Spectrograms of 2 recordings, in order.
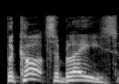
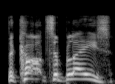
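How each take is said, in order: First: Much higher, slow Corsican rebel alarm cry; faking a Corsican rebel to spread panic, in his accent. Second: Put-on even higher, slow, shouted Corsican accent; Corsican rebel accent. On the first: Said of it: "in what I hoped was an approximation of the voice and accent of a Corsican rebel". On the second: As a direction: cry the alarm again as the rebel. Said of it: "I repeated". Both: A narrator's reading.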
